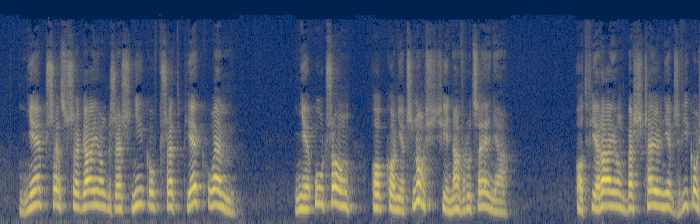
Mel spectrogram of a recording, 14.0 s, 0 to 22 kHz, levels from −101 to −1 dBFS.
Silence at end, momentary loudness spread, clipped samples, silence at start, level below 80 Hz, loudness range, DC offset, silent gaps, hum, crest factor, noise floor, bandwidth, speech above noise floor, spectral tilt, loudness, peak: 0 s; 12 LU; under 0.1%; 0.4 s; -70 dBFS; 4 LU; under 0.1%; none; none; 20 dB; -62 dBFS; 15 kHz; 43 dB; -5.5 dB/octave; -19 LUFS; 0 dBFS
